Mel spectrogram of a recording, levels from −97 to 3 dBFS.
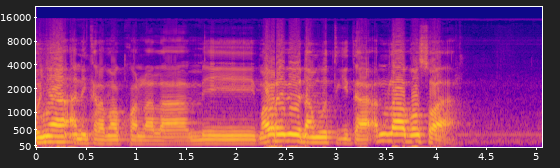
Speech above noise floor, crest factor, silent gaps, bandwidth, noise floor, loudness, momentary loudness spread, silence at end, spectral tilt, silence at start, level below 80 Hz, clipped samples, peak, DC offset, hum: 29 dB; 8 dB; none; 13.5 kHz; -42 dBFS; -14 LUFS; 8 LU; 0.85 s; -6 dB/octave; 0 s; -46 dBFS; under 0.1%; -6 dBFS; under 0.1%; none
